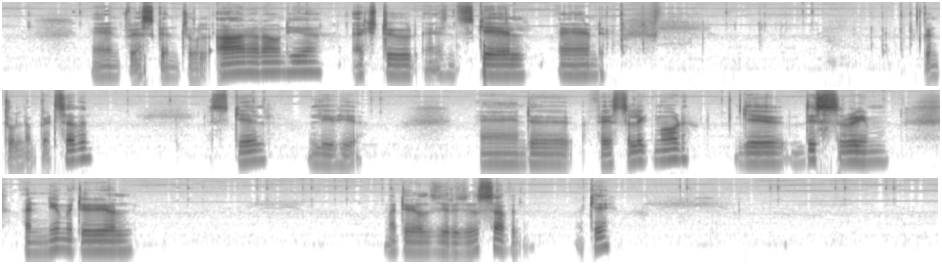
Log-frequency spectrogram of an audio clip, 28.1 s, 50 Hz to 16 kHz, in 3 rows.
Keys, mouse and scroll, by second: 0.5 click, 1.4 ctrl+r, 3.4 e, 5.1 click, 6.0 ctrl+z, 6.4 click, 7.4 s, 8.7 ctrl+KP_7, 10.5 click, 12.9 click, 15.5 click, 16.4 click, 18.1 click, 20.3-25.4 drag, 26.3 alt+click, 27.0 alt+click, 27.5 alt+click, 28.0 alt+click.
